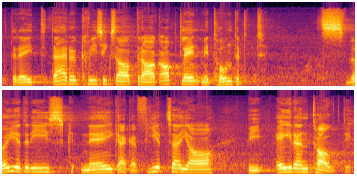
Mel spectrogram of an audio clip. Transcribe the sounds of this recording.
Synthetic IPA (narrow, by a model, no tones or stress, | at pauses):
d̥əɾɛɪtd̥æɾʏkχʋiːsɪksɑːt̪ɾɑːɡɑpkleːntmɪthʊnd̪əɾt | t͡sʋœʏəd̪ɾiːsknɛjɡæɡ̥əfiəɾt͡sæjɑː | b̥ɪɛɪɾɛnthɑltɪk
